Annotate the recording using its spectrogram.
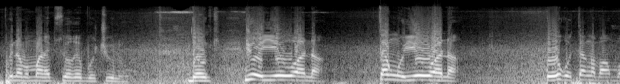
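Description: Speech only: a person talking in short phrases with pauses, over a low background rumble.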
